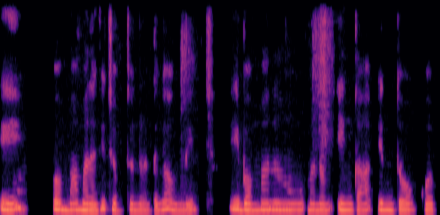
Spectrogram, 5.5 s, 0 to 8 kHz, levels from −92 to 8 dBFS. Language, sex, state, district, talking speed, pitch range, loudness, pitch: Telugu, female, Telangana, Karimnagar, 120 wpm, 225-245 Hz, -27 LUFS, 235 Hz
